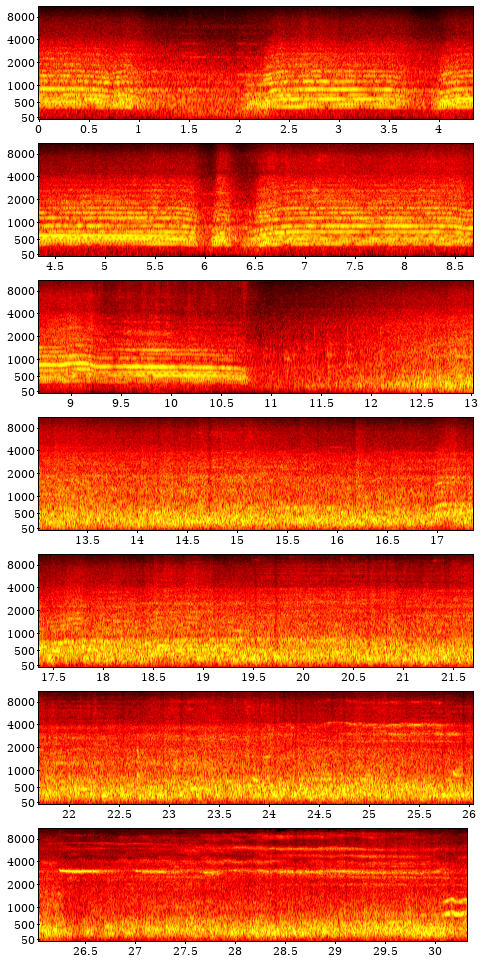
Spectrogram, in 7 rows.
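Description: Reading & Northern T1 #2102 steam locomotive sounding its whistle in several blasts, the last held about four seconds, for a grade crossing. The locomotive and its passenger cars then roll past with a steady rumble and wheels clicking over the rail joints.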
